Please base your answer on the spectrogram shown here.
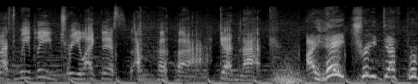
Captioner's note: Golf Ball laughs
